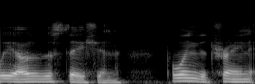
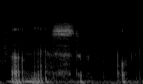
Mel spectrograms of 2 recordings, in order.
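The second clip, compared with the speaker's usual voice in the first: whispered aside; 3 semitones higher, 19 dB quieter, faster than usual. Real, not acted. Aside off the story.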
